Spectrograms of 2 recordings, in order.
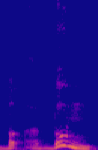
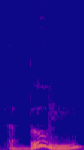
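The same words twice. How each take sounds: First: "boom" with a long, stretched oo, said slowly; Dutch boom. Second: "a boom" with a long held M at the end; English boom. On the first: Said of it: "or with oo". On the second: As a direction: lean on the final M of "boom". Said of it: "the M is already longer". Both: Shown as a demonstration.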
